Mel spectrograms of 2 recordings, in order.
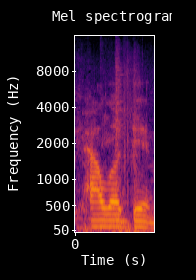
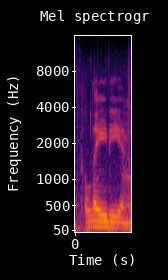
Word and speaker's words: paladin: who call it pilates piss me off it's paladin not paladin or palladian what the is palladian well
